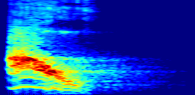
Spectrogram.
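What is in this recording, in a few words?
ouch, dragon; fafnir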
